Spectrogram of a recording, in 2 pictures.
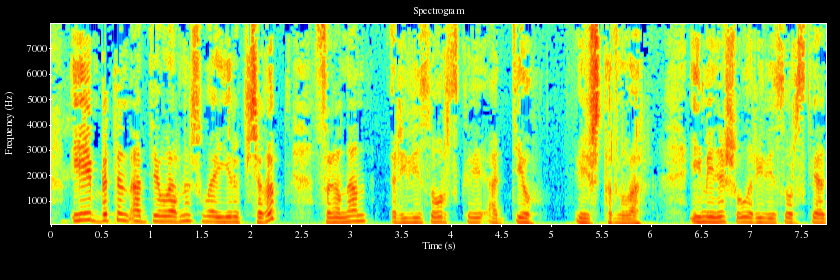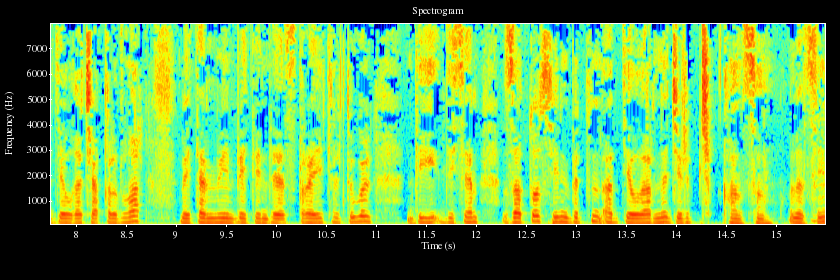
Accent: Naberezhnye Chelny, Tatarstan, Russia; now in Kazan, Russia; Мин Чаллыдан 13 ел Казанда хәзер. Ә пенсияга чыктым мин Чаллыда.

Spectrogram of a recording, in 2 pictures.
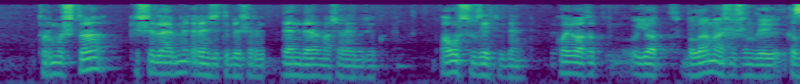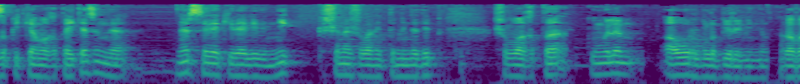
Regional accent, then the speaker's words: Bashkortostan, Russia; Башкортстаныма да рәхмәтлемен. Ул туган ягым

